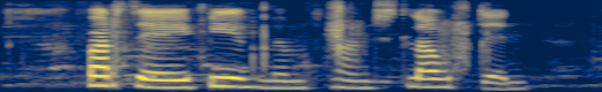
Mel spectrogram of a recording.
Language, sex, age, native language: Icelandic, female, 10, Icelandic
